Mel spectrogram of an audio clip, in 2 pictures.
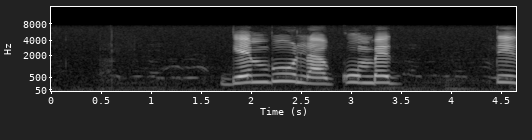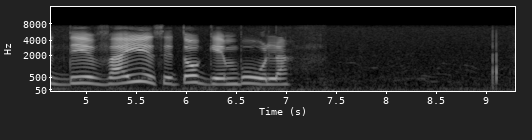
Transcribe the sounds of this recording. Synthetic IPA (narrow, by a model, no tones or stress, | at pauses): ɡembulakumbɛ | tidivajisitɔɡembuːla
